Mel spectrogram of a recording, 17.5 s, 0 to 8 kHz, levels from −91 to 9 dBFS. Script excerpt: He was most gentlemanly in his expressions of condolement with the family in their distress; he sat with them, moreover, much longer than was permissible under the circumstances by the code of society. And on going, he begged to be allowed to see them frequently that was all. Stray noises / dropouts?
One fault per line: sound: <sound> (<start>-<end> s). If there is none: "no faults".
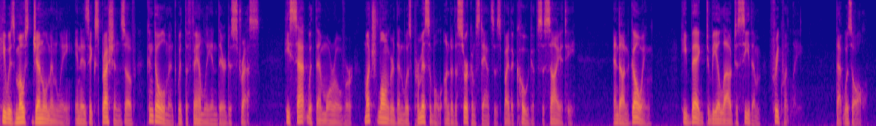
no faults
